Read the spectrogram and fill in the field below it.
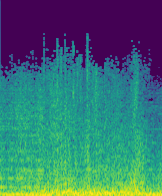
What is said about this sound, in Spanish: En Calais, un avión lanza cuatro bombas sobre la fortaleza. El edificio explota.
